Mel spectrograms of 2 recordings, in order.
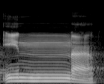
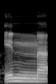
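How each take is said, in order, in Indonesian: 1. Huruf n-nya dibaca panjang dengan dengung sengau. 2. Huruf n-nya pendek, tanpa dengung sengau. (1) "harus ditekan inna" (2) "tidak boleh dibaca inna aja"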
